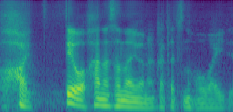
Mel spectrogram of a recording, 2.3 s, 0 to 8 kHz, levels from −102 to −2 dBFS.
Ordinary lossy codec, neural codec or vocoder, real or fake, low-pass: none; codec, 16 kHz, about 1 kbps, DyCAST, with the encoder's durations; fake; none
